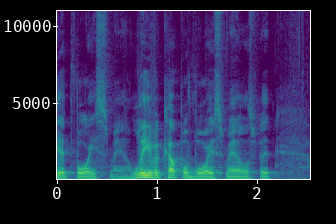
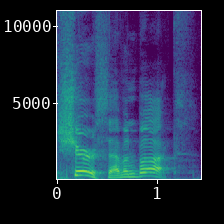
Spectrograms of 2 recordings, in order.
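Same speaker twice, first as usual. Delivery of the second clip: breezy receptionist; 7 semitones higher, slower than usual. Retold or imitated.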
